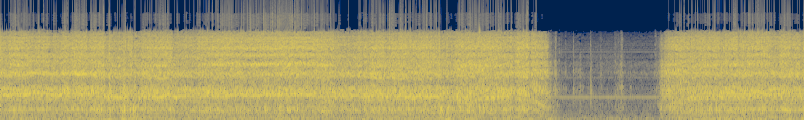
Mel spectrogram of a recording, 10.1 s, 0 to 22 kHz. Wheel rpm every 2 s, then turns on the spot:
230, 210, 210, 70, 150.
6-8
